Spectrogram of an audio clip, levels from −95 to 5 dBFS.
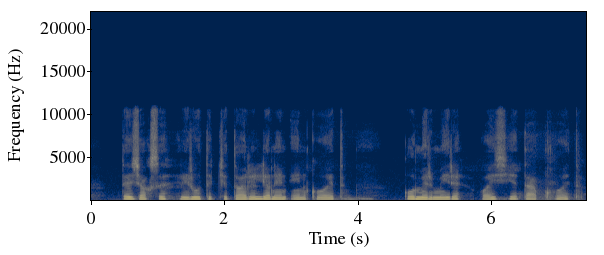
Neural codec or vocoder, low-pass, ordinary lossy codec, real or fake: none; 10.8 kHz; none; real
